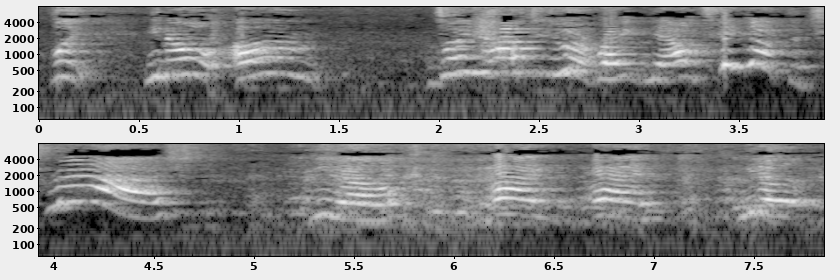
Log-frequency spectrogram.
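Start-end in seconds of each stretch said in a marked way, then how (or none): 2.0-3.3 higher, faster whine; higher whining son, hurried; whiny kid. Retold or imitated. Son whining about trash. 3.3-4.6 much higher, slow, laughing order; high slow mom command through laughter. Retold or imitated. Mother firm command with laugh.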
